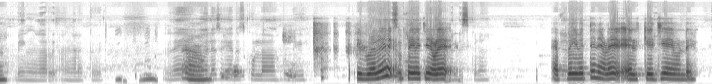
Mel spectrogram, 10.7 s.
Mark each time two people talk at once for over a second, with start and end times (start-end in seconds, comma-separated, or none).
none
